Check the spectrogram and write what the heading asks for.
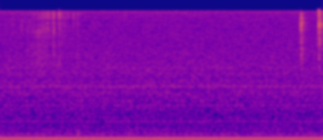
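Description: Room tone: a steady low electrical hum with faint hiss, and a faint brief scratchy sound about half a second in.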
